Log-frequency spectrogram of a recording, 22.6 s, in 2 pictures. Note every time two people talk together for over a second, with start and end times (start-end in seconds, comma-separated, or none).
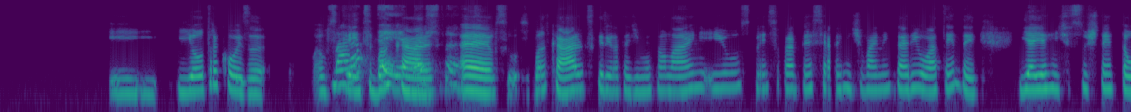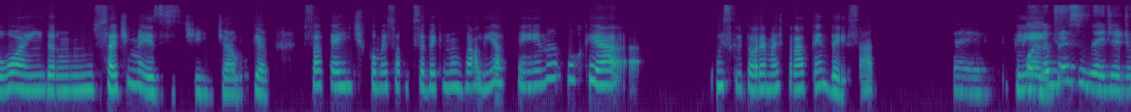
3.4-4.8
